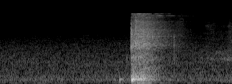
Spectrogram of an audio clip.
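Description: Snips cutting through a thin brass tube. One sharp snap comes about a second and a half in and fades over about half a second.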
